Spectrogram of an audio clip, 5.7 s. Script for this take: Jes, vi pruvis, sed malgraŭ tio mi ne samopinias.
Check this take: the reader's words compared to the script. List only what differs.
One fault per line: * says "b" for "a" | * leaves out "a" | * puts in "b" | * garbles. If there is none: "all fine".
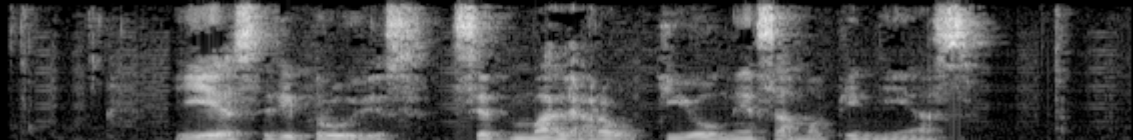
* leaves out "mi"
